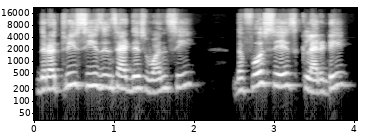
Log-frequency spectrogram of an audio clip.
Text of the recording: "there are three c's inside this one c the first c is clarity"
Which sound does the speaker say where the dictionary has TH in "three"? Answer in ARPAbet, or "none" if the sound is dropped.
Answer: T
